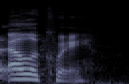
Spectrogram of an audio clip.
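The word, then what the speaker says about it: Eloquii: I don't know how to say the word, which, you know, when you're like, you think a word a lot and then you have to say it out loud. It's the brand ELLOQUI. I don't even know how to spell it. – Eloquy. Eloquy. Yeah.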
